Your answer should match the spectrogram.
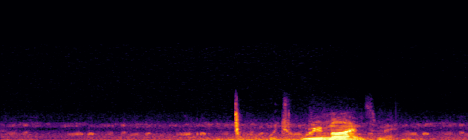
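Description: Frogs croak at night, faint and scattered in the background, while someone speaks briefly over them.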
